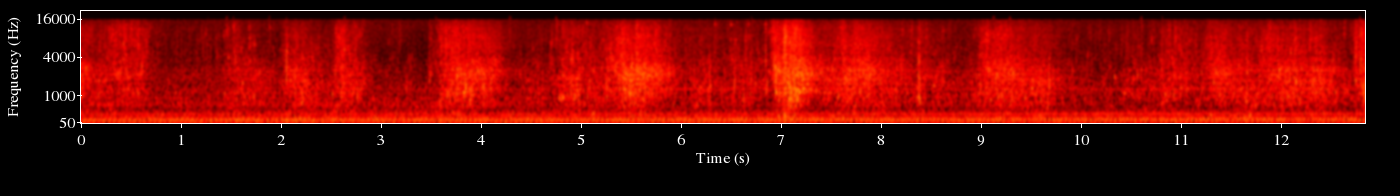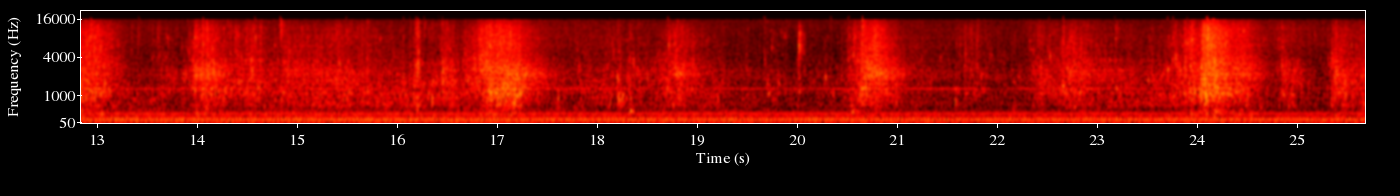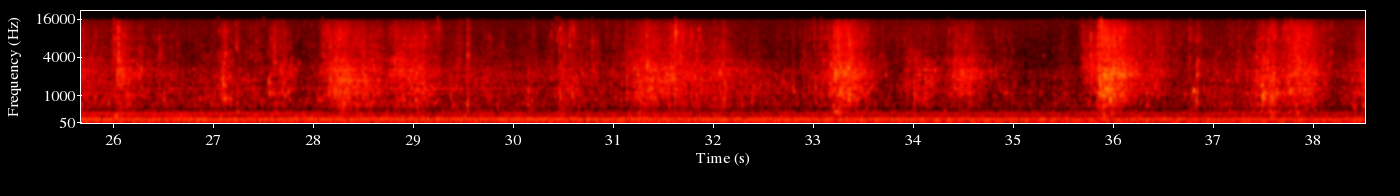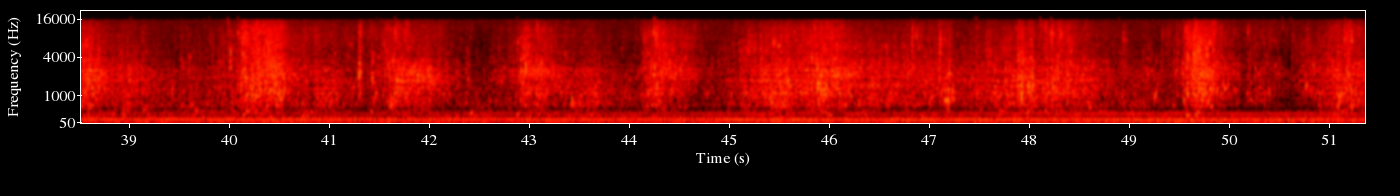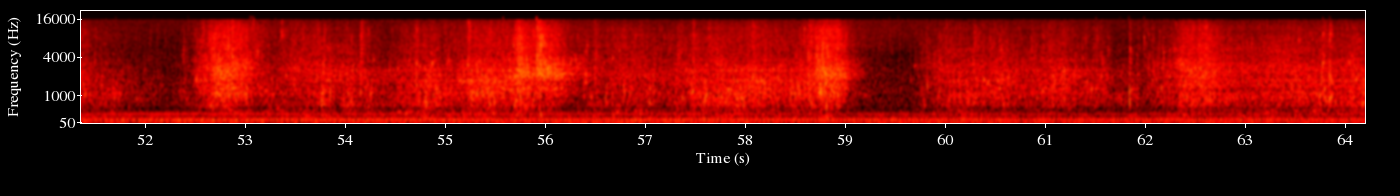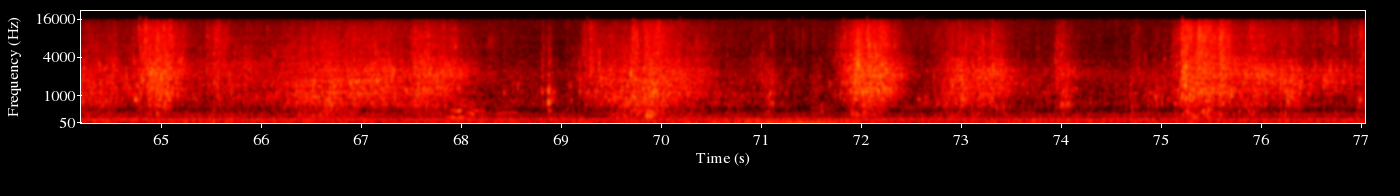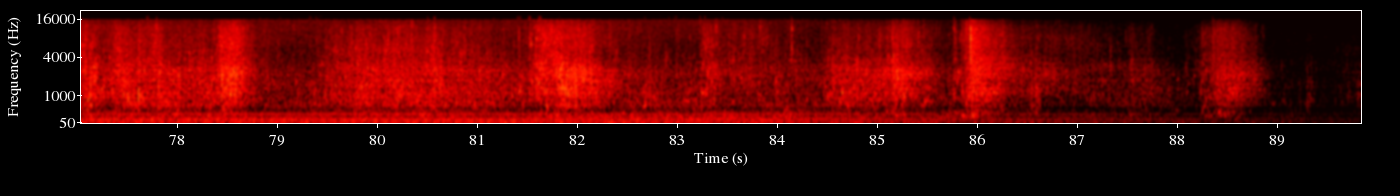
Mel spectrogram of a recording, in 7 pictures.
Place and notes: Embouchure du Sierroz, Aix-les-Bains, France - Vagues
Sur les berges du lac dans les rochers, vagues et passages de bateaux sur le lac du Bourget.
